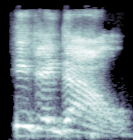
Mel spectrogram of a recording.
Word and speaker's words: Teejay Dowe: Teejay Dowe, correct? Correct. Good pronunciation.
